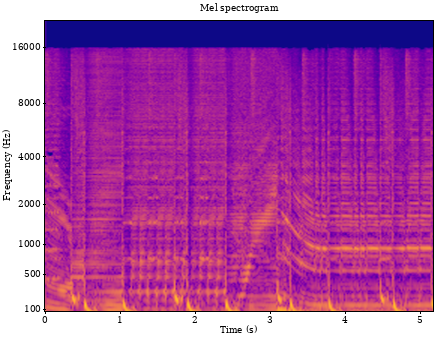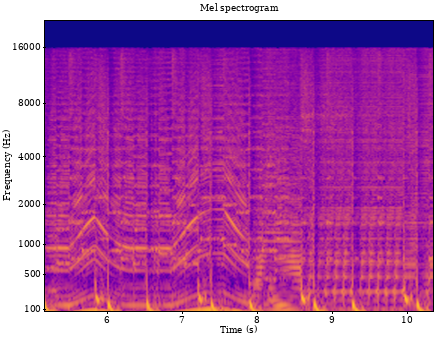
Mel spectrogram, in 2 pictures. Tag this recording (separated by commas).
Music, Electronica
